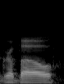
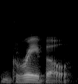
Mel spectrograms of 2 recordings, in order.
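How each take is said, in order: First: The name is said in its presumed original way. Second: The name is said in its common anglicized way. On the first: This is how the man likely said his own name. "the man himself probably uh, pronounced it Doctor Grabeau, something like that" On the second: This is how the pipe is usually called. "commonly it is called Doctor Grabeau"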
